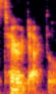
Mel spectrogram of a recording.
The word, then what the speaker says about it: pterodactyl: So if we get a word like pterodactyl, ptera was Greek for wing, we end up deleting this p, we have to pronounce it as pterodactyl. So the Russian word ptak,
